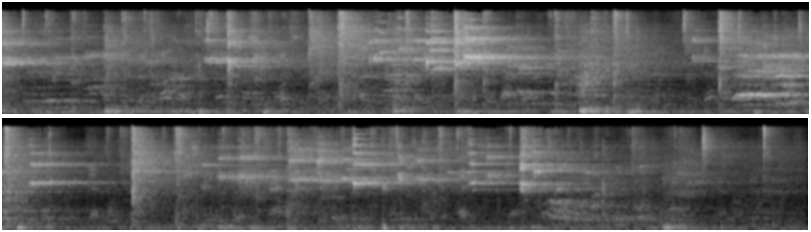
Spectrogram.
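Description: Badminton being played: sharp racket hits on the shuttlecock, shoes squeaking on the court mat, and thudding footfalls from players moving about the court.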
